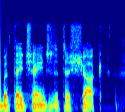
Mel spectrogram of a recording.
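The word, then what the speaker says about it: Shough: I wasn't listen I wasn't listening to because like how do you pronounce the quarterback for the Saints last name? Shuck. Shuck.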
